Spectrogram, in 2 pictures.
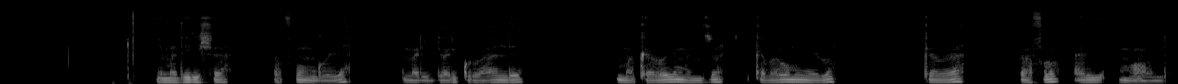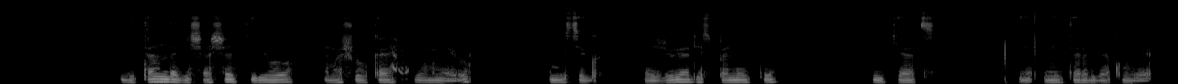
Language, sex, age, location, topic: Kinyarwanda, male, 25-35, Kigali, finance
